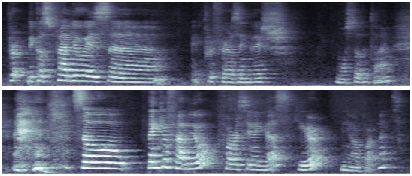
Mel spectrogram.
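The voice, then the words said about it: Strong non-native accent in English. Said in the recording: “Excuse our accent, it's terrible”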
